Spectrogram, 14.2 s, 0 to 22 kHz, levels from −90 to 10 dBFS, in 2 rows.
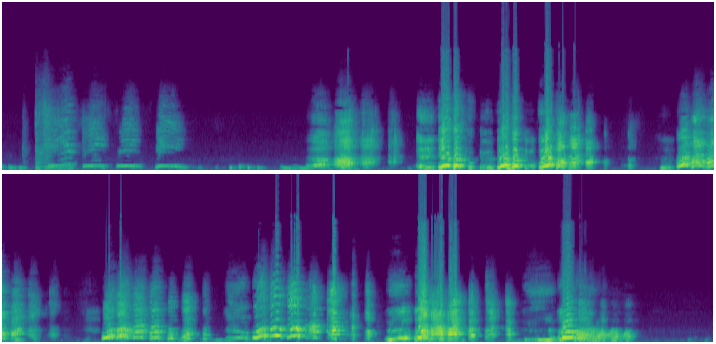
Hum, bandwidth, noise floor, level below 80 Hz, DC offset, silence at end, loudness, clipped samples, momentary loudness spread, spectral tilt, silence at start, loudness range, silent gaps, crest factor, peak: none; 16.5 kHz; -60 dBFS; -52 dBFS; under 0.1%; 0.8 s; -12 LUFS; 0.4%; 21 LU; -1.5 dB/octave; 0.05 s; 11 LU; none; 14 dB; 0 dBFS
